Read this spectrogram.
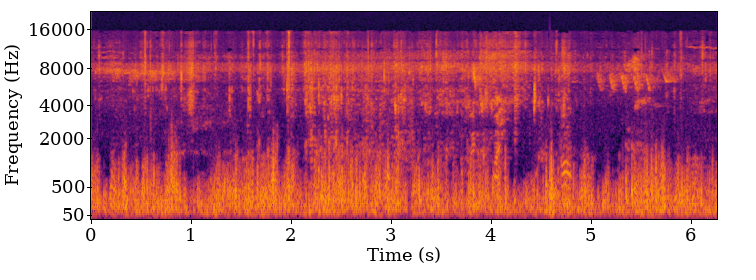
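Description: Water splashes in a shallow stream as someone wades.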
